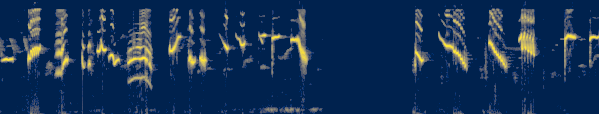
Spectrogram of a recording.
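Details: Asian pied starling song used as a lure to make starlings sing: varied whistled notes, rising and falling sweeps and buzzy rasps in rapid bursts, with a pause of over a second mid-phrase.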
